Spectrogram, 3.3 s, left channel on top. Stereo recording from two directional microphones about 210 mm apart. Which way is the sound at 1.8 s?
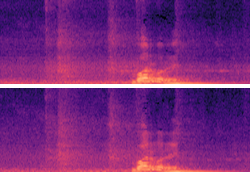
10° right (ahead or behind).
